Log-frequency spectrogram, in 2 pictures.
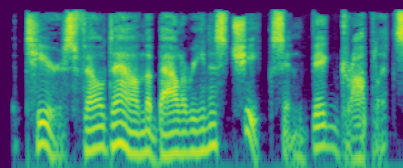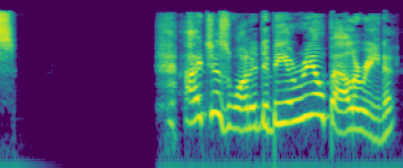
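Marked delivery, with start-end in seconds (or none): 5.9-8.0 high, teary sniffling plea. Acted. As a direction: hold back tears. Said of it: "she sniffed".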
